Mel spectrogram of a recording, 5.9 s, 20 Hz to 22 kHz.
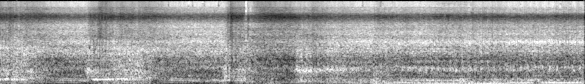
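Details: Opel Manta hatchback with Ascona front end, freshly started after about 20 years sitting, camera at the front; chugs unevenly with stumbles and dips in the idle, a little missy: misfire, cause unconfirmed, points and distributor to be checked.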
